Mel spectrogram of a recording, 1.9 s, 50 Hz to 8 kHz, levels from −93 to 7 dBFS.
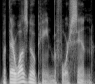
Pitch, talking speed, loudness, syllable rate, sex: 95 Hz, 220 wpm, -16 LUFS, 5.8 syllables/s, male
